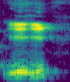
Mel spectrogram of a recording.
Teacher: ऱ्हस्व ई, दीर्घ ई तालव्यमध्ये येतात.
